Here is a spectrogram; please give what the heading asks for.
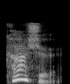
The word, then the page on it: cosher: British English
